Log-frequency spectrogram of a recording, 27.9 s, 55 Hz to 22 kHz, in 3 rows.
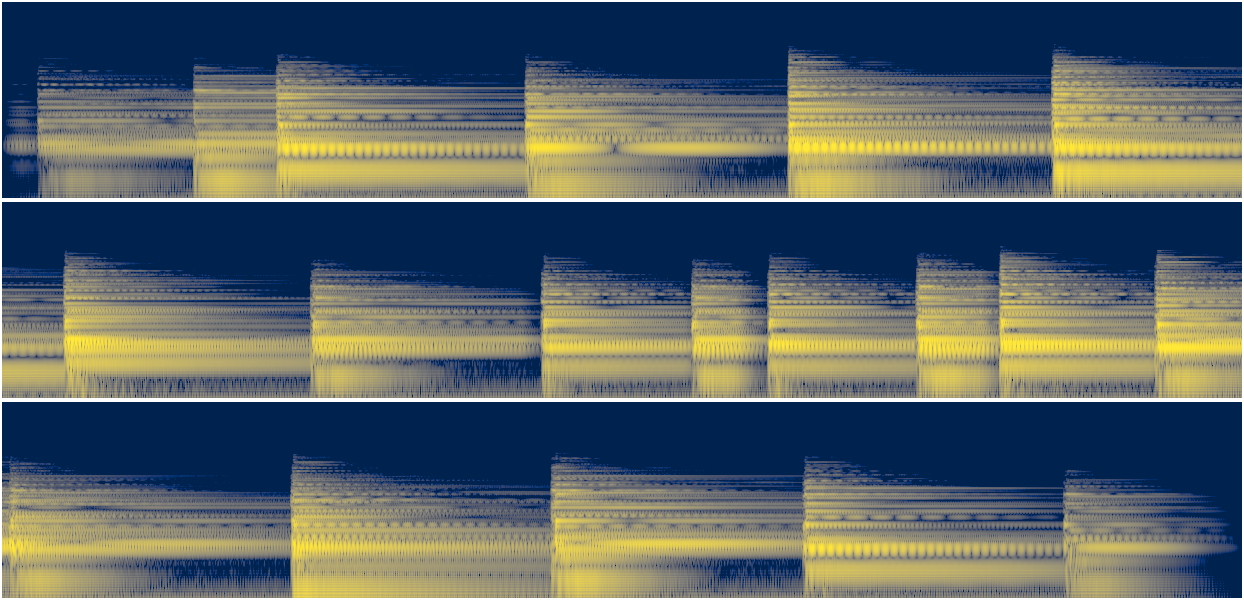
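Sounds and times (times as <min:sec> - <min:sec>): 
piano chords: 0:00.0 - 0:27.8.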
